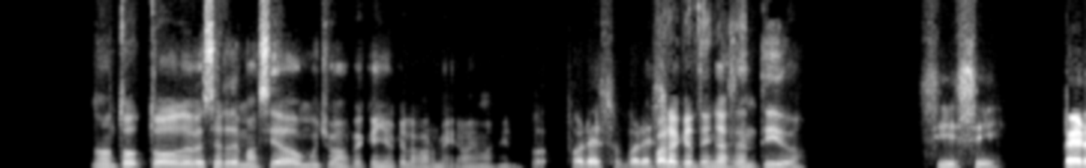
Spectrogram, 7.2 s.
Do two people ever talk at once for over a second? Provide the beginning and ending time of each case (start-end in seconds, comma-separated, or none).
none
